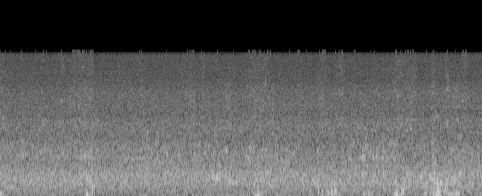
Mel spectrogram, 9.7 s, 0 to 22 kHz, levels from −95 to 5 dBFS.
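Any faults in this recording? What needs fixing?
Concealed Bluetooth headset packet loss at 8.65 to 8.68 s: about 22 ms of headset packets were lost, fitting three frames, and the phone filled the gap by repeating the closest-matching recent stretch of waveform, leaving a brief buzzy hold. Keeping the headset close to the phone, with no obstructions or competing 2.4 GHz traffic, should prevent these dropouts on the mSBC link.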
